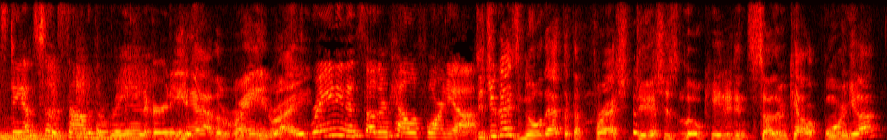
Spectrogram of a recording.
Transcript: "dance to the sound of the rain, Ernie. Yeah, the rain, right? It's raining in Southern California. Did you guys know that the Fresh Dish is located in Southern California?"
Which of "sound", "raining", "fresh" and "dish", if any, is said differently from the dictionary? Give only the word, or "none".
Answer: none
